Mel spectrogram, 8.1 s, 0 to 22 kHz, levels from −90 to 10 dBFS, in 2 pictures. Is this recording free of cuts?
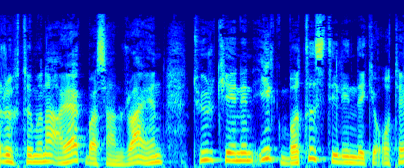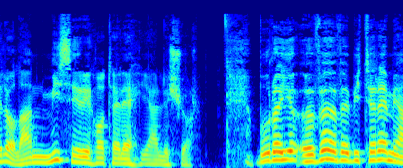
yes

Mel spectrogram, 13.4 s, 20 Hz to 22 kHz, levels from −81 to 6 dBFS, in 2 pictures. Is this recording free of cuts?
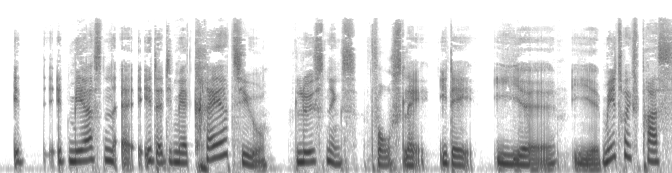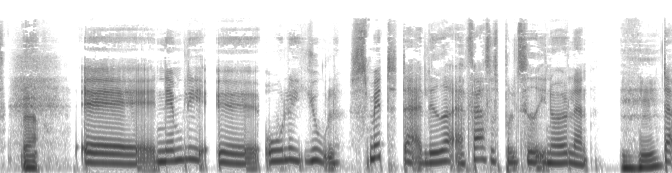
no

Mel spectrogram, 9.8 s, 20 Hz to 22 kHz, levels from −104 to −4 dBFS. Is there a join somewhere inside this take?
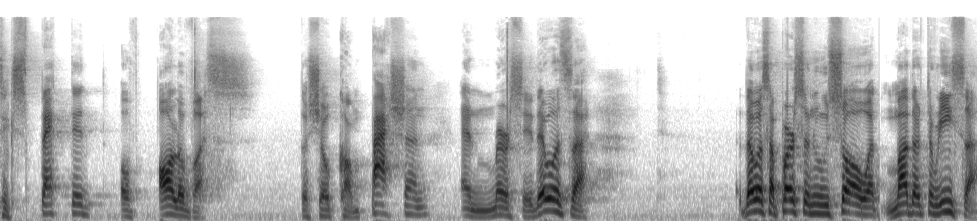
no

